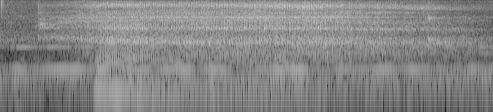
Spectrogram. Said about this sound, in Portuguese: Inspira. Inspira outra uma vez.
